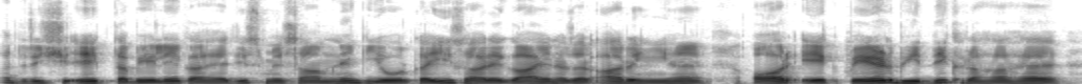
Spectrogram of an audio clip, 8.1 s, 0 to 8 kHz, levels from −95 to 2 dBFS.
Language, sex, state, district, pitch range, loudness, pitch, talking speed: Hindi, male, Jharkhand, Ranchi, 130-160 Hz, -17 LUFS, 135 Hz, 175 wpm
